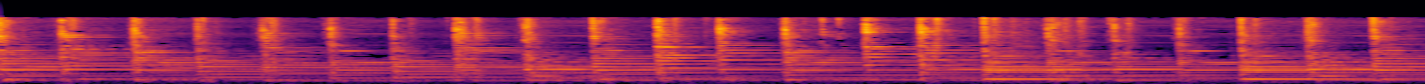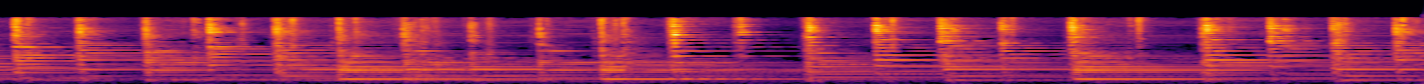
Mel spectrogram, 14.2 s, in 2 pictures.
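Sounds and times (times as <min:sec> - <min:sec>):
guitar harpsichord: 0:00.0 - 0:14.2.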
